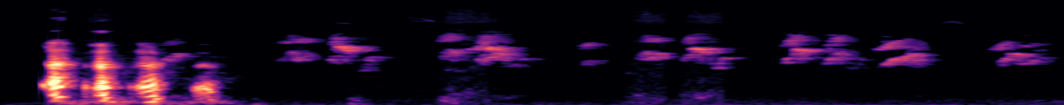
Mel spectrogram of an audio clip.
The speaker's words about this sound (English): Although there might be several birds that are coming in to help you.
